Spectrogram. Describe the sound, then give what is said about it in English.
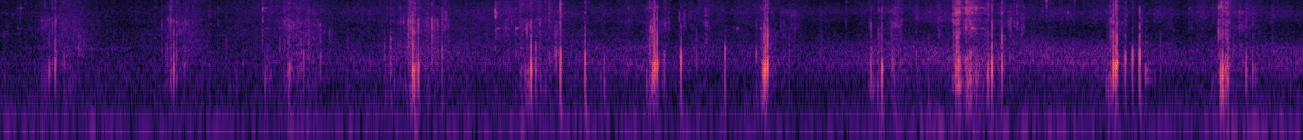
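Footsteps crunch along a walking route in boots fitted with Norwegian foot spikes. Sharp, gritty scraping impacts fall in an irregular walking rhythm, moderately loud against a quiet background, with no talking. “Hear the difference? Norwegian foot spikes. Swear by them.”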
